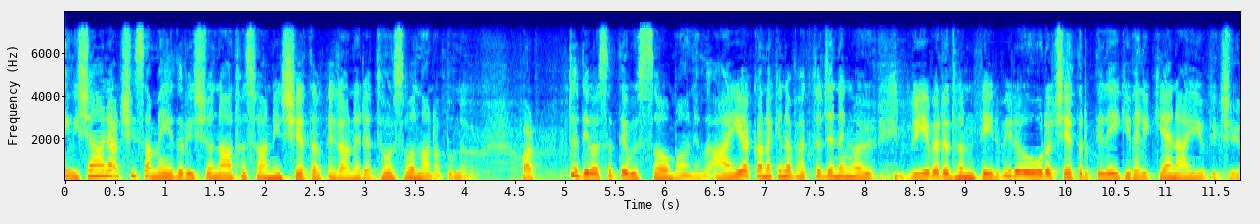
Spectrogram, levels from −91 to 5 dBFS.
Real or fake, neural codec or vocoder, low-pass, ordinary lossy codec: fake; codec, 16 kHz, 0.5 kbps, X-Codec, WavLM features, trained on Multilingual LibriSpeech; 7.2 kHz; none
